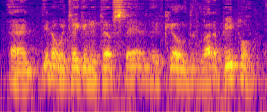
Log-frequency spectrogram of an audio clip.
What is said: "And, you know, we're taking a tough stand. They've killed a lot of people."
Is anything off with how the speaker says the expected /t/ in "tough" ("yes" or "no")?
no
